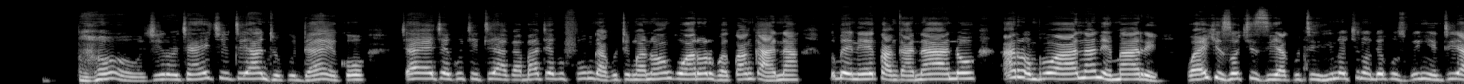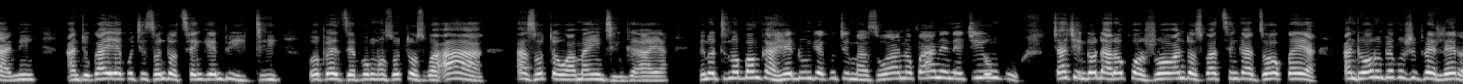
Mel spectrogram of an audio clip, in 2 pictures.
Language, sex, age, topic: Ndau, female, 36-49, health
